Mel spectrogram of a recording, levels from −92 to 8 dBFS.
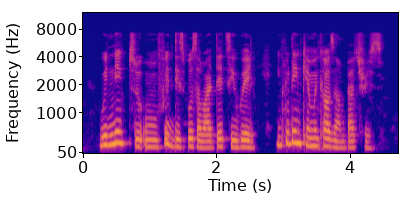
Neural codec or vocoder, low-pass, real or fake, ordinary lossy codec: none; 7.2 kHz; real; none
